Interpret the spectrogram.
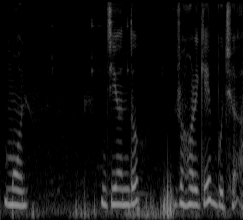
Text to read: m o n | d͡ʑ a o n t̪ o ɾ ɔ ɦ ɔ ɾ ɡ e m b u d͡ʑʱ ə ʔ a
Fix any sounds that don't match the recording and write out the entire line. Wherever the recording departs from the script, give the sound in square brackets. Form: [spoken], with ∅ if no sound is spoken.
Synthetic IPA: m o n | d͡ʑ [i] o n [d̪] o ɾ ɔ ɦ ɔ ɾ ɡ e [∅] b u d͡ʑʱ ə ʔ a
